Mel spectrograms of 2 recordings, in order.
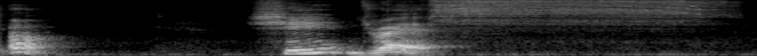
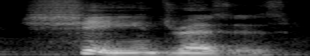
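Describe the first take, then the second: First: "she dress" with a long hissing S at the end; "dress" drawn out on one endless S; wrong third person. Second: "dresses" in two syllables, DRESS-ez; low, careful "She dresses" ending in a voiced Z; extra syllable. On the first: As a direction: stretch the final S of "dress", adding no syllable. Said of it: "entonces no voy a decir". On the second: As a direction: add a short "ez" to the end of "dresses". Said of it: "se le agrega una sílaba extra". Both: Shown as a demonstration.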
